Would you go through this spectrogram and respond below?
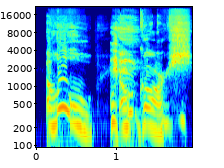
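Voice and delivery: high-pitched dopey dog voice. Asked to show a Goofy voice, doing a Goofy voice. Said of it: "It's my Goofy voice".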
